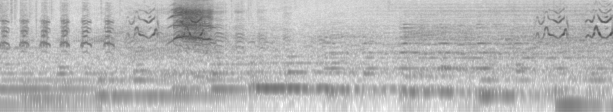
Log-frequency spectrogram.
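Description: Guillemot chick calling over orchestral music with sustained low notes: a quick run of high chirps in the first second, a louder, harsher call about two seconds in, and a few more short chirps near the end.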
